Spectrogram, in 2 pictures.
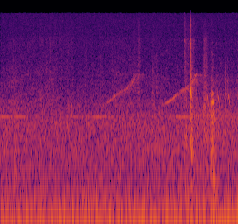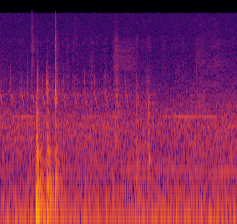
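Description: Plastic gas can being handled on a table: two short rising squeaks, then a run of quick clicks and a few hard knocks around the middle, over a faint steady hum.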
